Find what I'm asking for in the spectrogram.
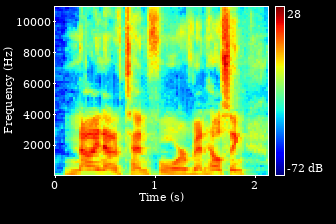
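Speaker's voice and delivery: ordinary talk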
